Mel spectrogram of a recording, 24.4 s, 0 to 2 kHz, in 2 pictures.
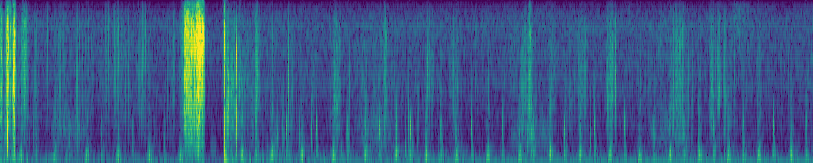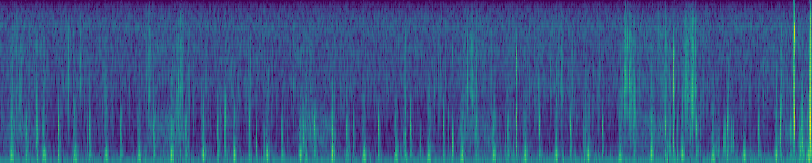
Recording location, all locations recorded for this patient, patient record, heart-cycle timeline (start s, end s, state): tricuspid valve (TV)
aortic valve (AV)+pulmonary valve (PV)+tricuspid valve (TV)+mitral valve (MV)
#Age: Child
#Sex: Female
#Height: 114.0 cm
#Weight: 25.8 kg
#Pregnancy status: False
#Murmur: Absent
#Murmur locations: nan
#Most audible location: nan
#Systolic murmur timing: nan
#Systolic murmur shape: nan
#Systolic murmur grading: nan
#Systolic murmur pitch: nan
#Systolic murmur quality: nan
#Diastolic murmur timing: nan
#Diastolic murmur shape: nan
#Diastolic murmur grading: nan
#Diastolic murmur pitch: nan
#Diastolic murmur quality: nan
#Outcome: Normal
#Campaign: 2014 screening campaign
0.00	4.88	unannotated
4.88	4.96	diastole
4.96	5.08	S1
5.08	5.20	systole
5.20	5.28	S2
5.28	5.44	diastole
5.44	5.56	S1
5.56	5.66	systole
5.66	5.76	S2
5.76	5.90	diastole
5.90	6.02	S1
6.02	6.12	systole
6.12	6.22	S2
6.22	6.36	diastole
6.36	6.46	S1
6.46	6.58	systole
6.58	6.66	S2
6.66	6.82	diastole
6.82	6.92	S1
6.92	7.04	systole
7.04	7.14	S2
7.14	7.28	diastole
7.28	7.38	S1
7.38	7.50	systole
7.50	7.60	S2
7.60	7.76	diastole
7.76	7.86	S1
7.86	7.96	systole
7.96	8.06	S2
8.06	8.22	diastole
8.22	8.32	S1
8.32	8.44	systole
8.44	8.52	S2
8.52	8.66	diastole
8.66	8.78	S1
8.78	8.88	systole
8.88	8.96	S2
8.96	9.12	diastole
9.12	9.22	S1
9.22	9.34	systole
9.34	9.42	S2
9.42	9.56	diastole
9.56	9.66	S1
9.66	9.78	systole
9.78	9.86	S2
9.86	10.02	diastole
10.02	10.12	S1
10.12	10.22	systole
10.22	10.32	S2
10.32	10.46	diastole
10.46	10.56	S1
10.56	10.68	systole
10.68	10.76	S2
10.76	10.90	diastole
10.90	11.00	S1
11.00	11.12	systole
11.12	11.20	S2
11.20	11.36	diastole
11.36	11.46	S1
11.46	11.58	systole
11.58	11.68	S2
11.68	11.84	diastole
11.84	11.94	S1
11.94	12.08	systole
12.08	12.16	S2
12.16	12.34	diastole
12.34	12.44	S1
12.44	12.56	systole
12.56	12.66	S2
12.66	12.82	diastole
12.82	12.92	S1
12.92	13.04	systole
13.04	13.14	S2
13.14	13.28	diastole
13.28	13.38	S1
13.38	13.52	systole
13.52	13.60	S2
13.60	13.76	diastole
13.76	13.86	S1
13.86	13.98	systole
13.98	14.06	S2
14.06	14.24	diastole
14.24	14.36	S1
14.36	14.48	systole
14.48	14.56	S2
14.56	14.74	diastole
14.74	14.84	S1
14.84	14.96	systole
14.96	15.04	S2
15.04	15.22	diastole
15.22	15.32	S1
15.32	15.44	systole
15.44	15.52	S2
15.52	15.68	diastole
15.68	15.78	S1
15.78	15.90	systole
15.90	15.98	S2
15.98	16.16	diastole
16.16	16.26	S1
16.26	16.40	systole
16.40	16.48	S2
16.48	16.68	diastole
16.68	16.80	S1
16.80	16.90	systole
16.90	16.98	S2
16.98	17.14	diastole
17.14	17.26	S1
17.26	17.38	systole
17.38	17.46	S2
17.46	17.62	diastole
17.62	17.72	S1
17.72	17.84	systole
17.84	17.94	S2
17.94	18.10	diastole
18.10	18.20	S1
18.20	18.32	systole
18.32	18.40	S2
18.40	18.60	diastole
18.60	18.70	S1
18.70	18.82	systole
18.82	18.90	S2
18.90	19.08	diastole
19.08	19.20	S1
19.20	19.32	systole
19.32	19.40	S2
19.40	19.56	diastole
19.56	19.68	S1
19.68	19.78	systole
19.78	19.88	S2
19.88	20.04	diastole
20.04	20.14	S1
20.14	20.26	systole
20.26	20.34	S2
20.34	20.50	diastole
20.50	20.62	S1
20.62	20.72	systole
20.72	20.80	S2
20.80	20.98	diastole
20.98	21.08	S1
21.08	21.20	systole
21.20	21.28	S2
21.28	21.46	diastole
21.46	21.56	S1
21.56	21.68	systole
21.68	21.78	S2
21.78	21.96	diastole
21.96	22.04	S1
22.04	22.16	systole
22.16	22.28	S2
22.28	22.40	diastole
22.40	22.50	S1
22.50	22.62	systole
22.62	22.70	S2
22.70	22.86	diastole
22.86	22.98	S1
22.98	23.08	systole
23.08	23.18	S2
23.18	23.34	diastole
23.34	23.44	S1
23.44	23.56	systole
23.56	23.66	S2
23.66	23.82	diastole
23.82	24.38	unannotated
